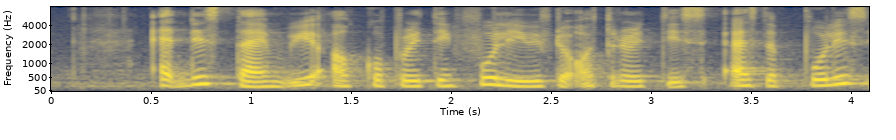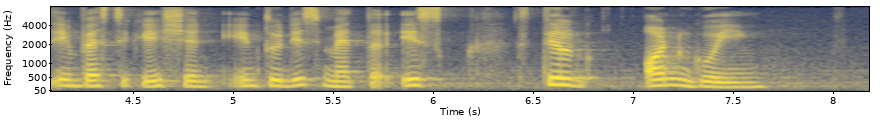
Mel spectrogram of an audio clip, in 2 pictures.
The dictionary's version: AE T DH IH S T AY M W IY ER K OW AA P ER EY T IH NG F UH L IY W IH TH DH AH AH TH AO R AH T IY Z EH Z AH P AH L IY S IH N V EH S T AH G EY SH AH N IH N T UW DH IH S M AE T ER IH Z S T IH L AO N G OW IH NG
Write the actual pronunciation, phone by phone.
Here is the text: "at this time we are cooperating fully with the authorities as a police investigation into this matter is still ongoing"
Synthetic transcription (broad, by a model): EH T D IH S T AY M W IY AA K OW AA P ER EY T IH NG F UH L IY W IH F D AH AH T AO R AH T IY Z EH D AH P AH L IY S IH N V EH S T AH G EY SH AH N IH N T UW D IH S M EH T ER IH S T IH L AO N G OW IH NG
